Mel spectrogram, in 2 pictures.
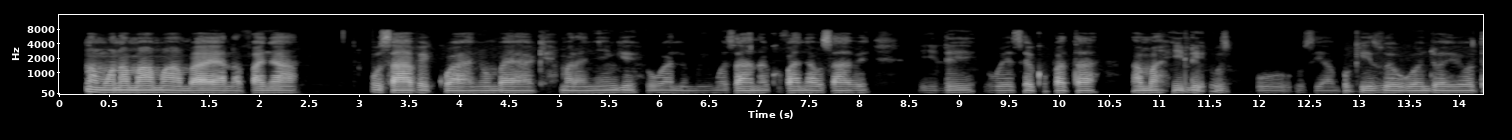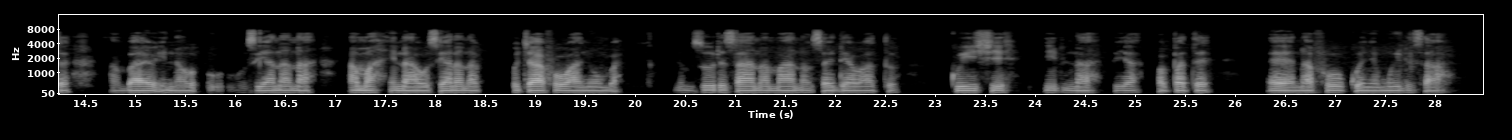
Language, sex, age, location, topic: Swahili, male, 25-35, Nakuru, agriculture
